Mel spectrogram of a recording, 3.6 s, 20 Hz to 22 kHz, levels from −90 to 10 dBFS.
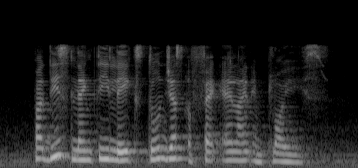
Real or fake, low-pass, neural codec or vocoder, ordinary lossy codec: real; 7.2 kHz; none; none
